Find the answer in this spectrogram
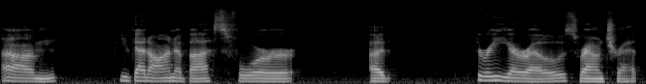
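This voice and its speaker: A woman's voice: low-pitched, fairly even intonation, very slow, a bit bright, clear, resonant tone, no room sound. A young woman co-hosting a podcast, telling a travel story in a chatty way full of fillers. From United States. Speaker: podcast co-host.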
